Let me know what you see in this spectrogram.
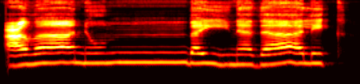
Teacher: آپ نے یہاں پر نون کی آواز کو میم کی آواز میں بدل دینا ہے. یاد رکھیے نون کی آواز بالکل بھی نہیں آنی چاہیے. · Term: اقلاب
